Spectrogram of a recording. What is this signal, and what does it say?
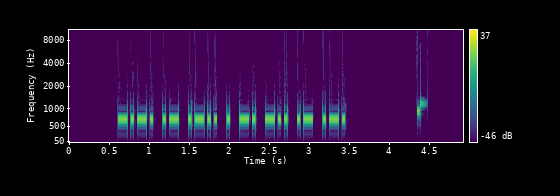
Morse code, heard as a keyed tone, about 30 wpm, 700 Hz. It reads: CALENDAR
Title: Sentences from Top 1600 Words - New Word Drill - 30wpm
